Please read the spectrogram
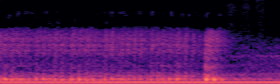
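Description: Film score music: a sustained snare drum roll that breaks into a single drum hit about one and a half seconds in, over a steady low hum.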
